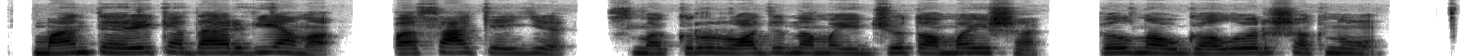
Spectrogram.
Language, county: Lithuanian, Vilnius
